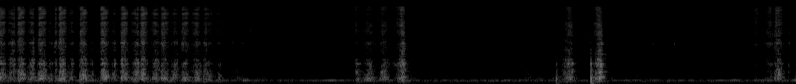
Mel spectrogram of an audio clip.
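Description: A graphite pencil draws short hatching strokes on a white paper sheet resting on a wooden table, making dry, bright scratching. A quick, dense run of strokes fills the first two seconds, then scattered bursts of scratching follow between quiet pauses, with a faint steady low hum underneath.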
